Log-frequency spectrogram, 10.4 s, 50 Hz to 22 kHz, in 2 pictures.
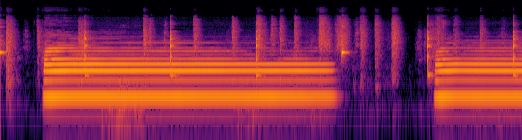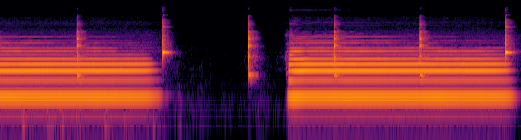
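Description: A wind instrument plays three long held notes on the same pitch, each about three seconds with a short gap between, over a metronome clicking steadily at 70 beats per minute.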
